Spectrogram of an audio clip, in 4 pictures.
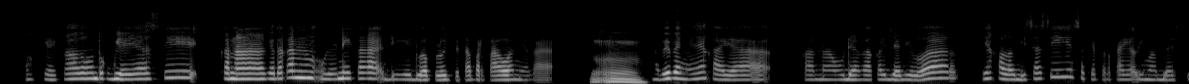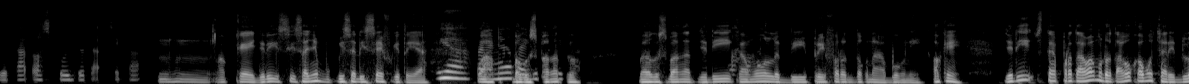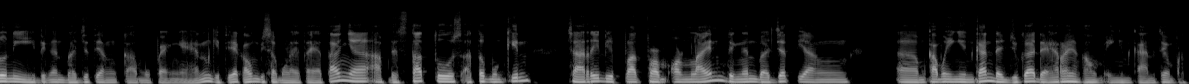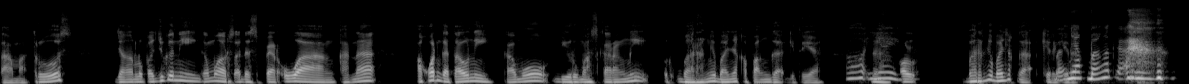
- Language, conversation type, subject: Indonesian, advice, Bagaimana cara membuat anggaran pindah rumah yang realistis?
- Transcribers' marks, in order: in English: "save"; in English: "prefer"; in English: "update"; in English: "spare"; chuckle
